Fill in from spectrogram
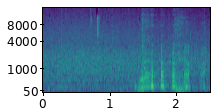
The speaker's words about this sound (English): Can we get some applause for Tom? Can we get a little applause for Tom?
